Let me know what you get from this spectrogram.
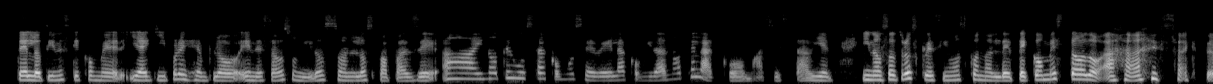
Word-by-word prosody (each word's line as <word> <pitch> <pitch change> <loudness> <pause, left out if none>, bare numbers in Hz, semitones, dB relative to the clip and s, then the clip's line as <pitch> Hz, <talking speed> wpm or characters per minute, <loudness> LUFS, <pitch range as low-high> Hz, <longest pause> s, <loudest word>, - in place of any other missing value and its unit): te 200 0 +6
lo 185 -2 +7
tienes 200 +3 -4
que 200 - -4
comer. 190 -4 -2
Y 200 - 0
aquí, 190 +1 +1
por 240 +5 0
ejemplo, 185 -4 0
en 190 -1 -1
Estados 185 +4 -4
Unidos 190 +2 -3
son 185 -2 -4
los 195 +1 -2
papás 170 0 -3
de: 180 -1 0
"Ay, 260 -1 -1
¿no 265 0 -6
te 300 - -7
gusta 280 -2 -5
cómo 245 -1 -11
se 195 -6 -7
ve 185 +1 -4
la 205 +1 -5
comida? 185 +1 -8
No 255 +3 -15
te 355 - -10
la 350 - -1
comas, 90 +1 -10
está - - -9
bien". 185 -2 -1 0.3
Y 215 - +2
nosotros 220 +6 +4
crecimos 205 +1 -2
con 215 -4 -1
el 180 -1 0
de 175 0 +4
"Te 185 - +5
comes 225 +6 +2
todo". 230 -4 +7
Ajá, 200 +2 +3
exacto. 275 - -1
200 Hz, 210 wpm, -24 LUFS, 185-235 Hz, 0.3 s, lo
